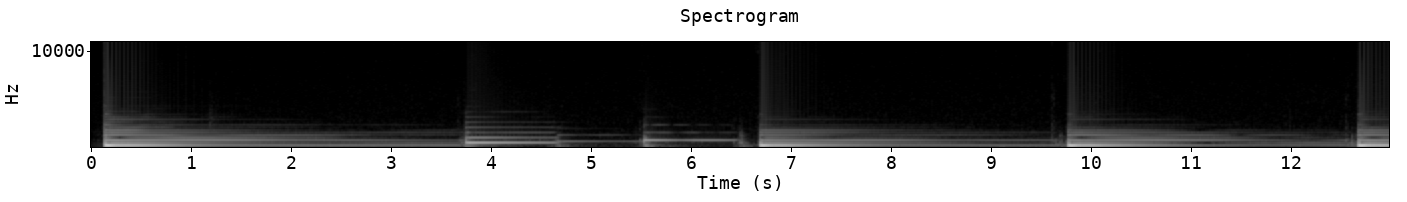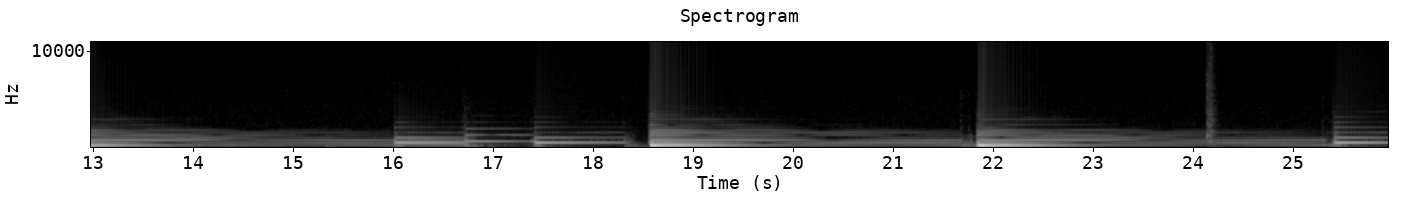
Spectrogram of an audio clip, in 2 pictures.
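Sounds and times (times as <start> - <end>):
piano melody: 0.0 - 25.9.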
